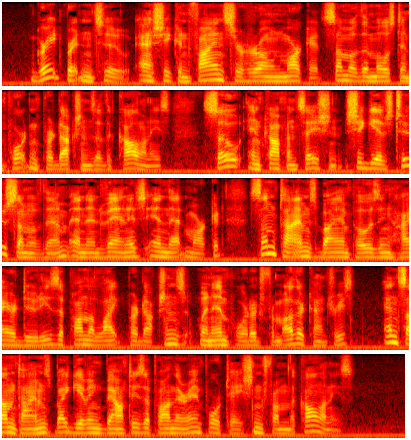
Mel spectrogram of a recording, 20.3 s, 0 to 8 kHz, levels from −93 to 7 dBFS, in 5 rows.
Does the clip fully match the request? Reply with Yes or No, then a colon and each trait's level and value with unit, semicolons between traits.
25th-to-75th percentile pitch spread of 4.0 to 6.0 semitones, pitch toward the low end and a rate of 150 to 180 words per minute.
No: average, 2.7 semitones; low, 120 Hz; average, 170 wpm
